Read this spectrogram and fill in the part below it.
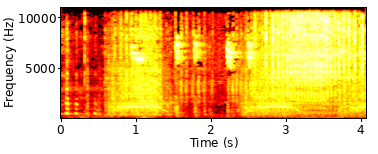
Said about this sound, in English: This is a straight stitch. That is a hem machine. That is a leather machine.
